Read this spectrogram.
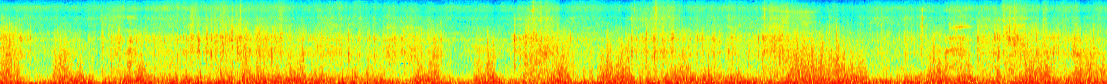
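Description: Bike tyres rumble and crunch over a rough dirt trail.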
